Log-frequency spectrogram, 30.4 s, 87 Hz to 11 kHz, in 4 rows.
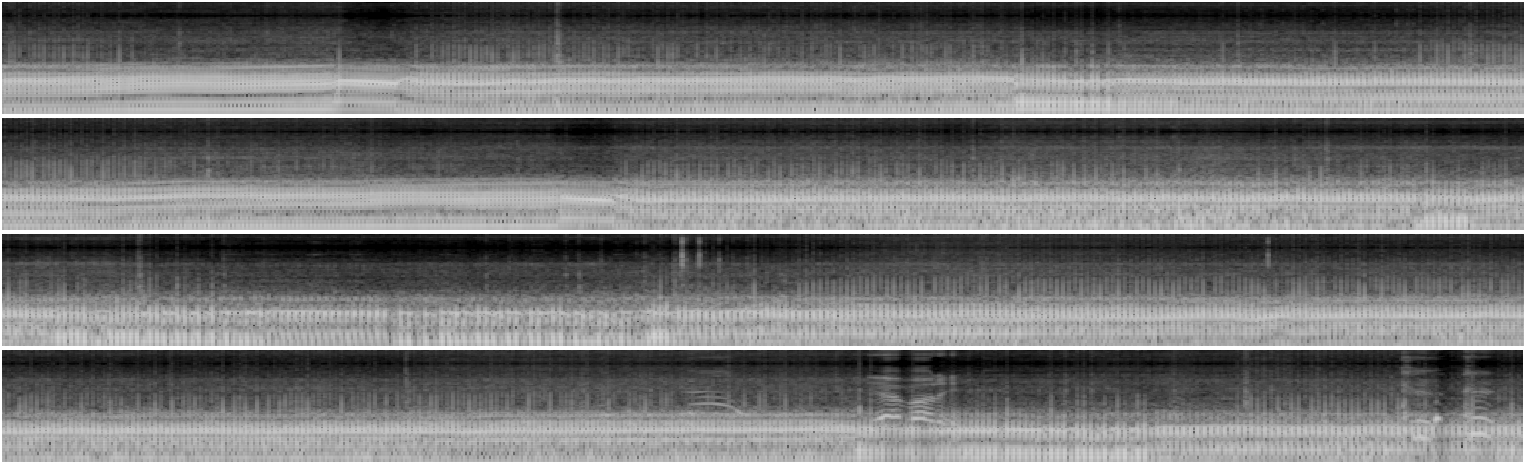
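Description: Kawasaki KLX110's small four-stroke single-cylinder engine running under way, its pitch rising and falling with the throttle: it climbs early on and again a few seconds later, then drops off sharply about ten seconds in before steadying, and lifts once more near the end.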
